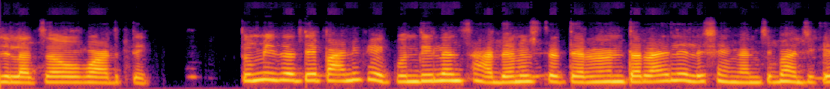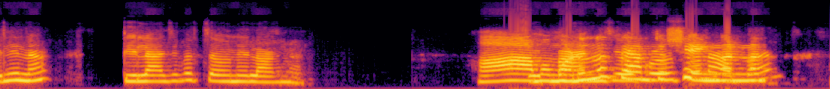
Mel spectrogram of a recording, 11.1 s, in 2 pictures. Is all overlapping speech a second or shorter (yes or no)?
no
